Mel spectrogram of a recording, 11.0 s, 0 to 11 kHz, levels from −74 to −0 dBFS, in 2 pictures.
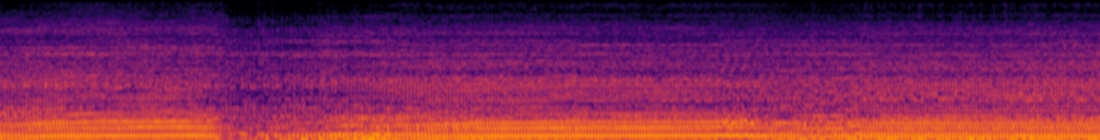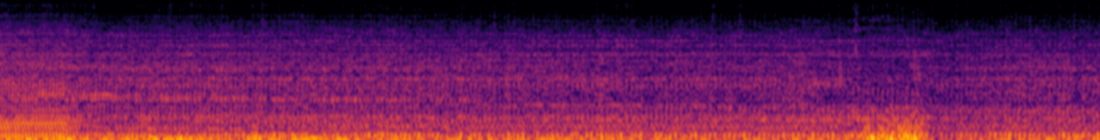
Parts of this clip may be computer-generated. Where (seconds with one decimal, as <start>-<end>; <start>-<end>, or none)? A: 3.6-4.3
